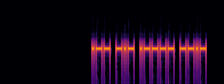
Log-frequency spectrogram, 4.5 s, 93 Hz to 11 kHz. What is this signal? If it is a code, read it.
Morse code, heard as a keyed tone, about 30 wpm, 700 Hz. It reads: WK1Q
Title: USA Call Signs - 4 Characters - Repeated 2x - 30wpm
